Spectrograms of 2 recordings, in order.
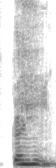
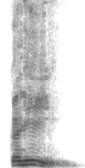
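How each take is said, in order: First: ਕਹੀਂ said firmly with a nasal final ee; correct nasal kahin. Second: ਕਹੀ with a clean oral ee, no nasal; wrong plain kahi. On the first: Teacher giving the class the right reading of ਕਹੀਂ, nasal ee. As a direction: end ਕਹੀਂ on a nasal ee, not a clean ee. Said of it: "ਇਹਨੂੰ ਪੜ੍ਹਨਾ ਹੈ ਕਹੀਂ". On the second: Teacher showing the class the wrong reading, ਕਹੀ without nasal. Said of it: "ਜੇ ਪੜਾਂਗੇ ਨਾ ਕਹੀ". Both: Shown as a demonstration.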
